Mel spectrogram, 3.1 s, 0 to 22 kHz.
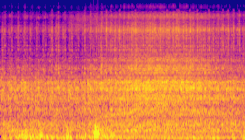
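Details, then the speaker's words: Sundiro Honda CBF125T single-cylinder motorcycle recorded on phone: light busy metallic rattle, faint at idle, clearer when closing throttle and at cruise; timing chain rattle, otherwise quiet bike, rideable. "现在给大家听一下那个链条声吧，不知道能不能听到，因为我没有用录音笔。怠速比较听不出来，但还是有那么点。对，回油门的时候你们就听到了。"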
